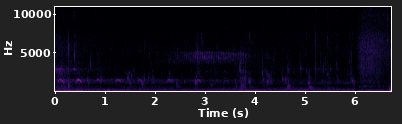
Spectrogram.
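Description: A bird calling a quick series of short, repeated, arched notes that slow and thin out after a few seconds, over a steady low rumble. A short burst of hiss comes near the end.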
